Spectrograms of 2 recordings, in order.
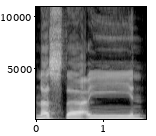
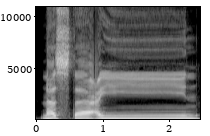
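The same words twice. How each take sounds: First: The long vowel is held for four beats. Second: The long vowel is held for six beats. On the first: "Itu empat harokat" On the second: "atau enam harokat"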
